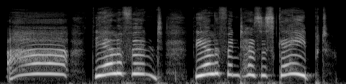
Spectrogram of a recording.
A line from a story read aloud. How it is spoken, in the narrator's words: people screaming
